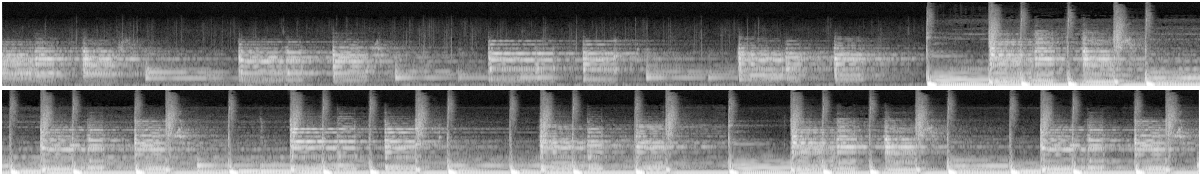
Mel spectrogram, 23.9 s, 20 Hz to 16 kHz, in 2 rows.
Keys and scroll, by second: 3.8 space, 11.2 space.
